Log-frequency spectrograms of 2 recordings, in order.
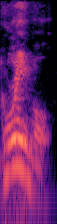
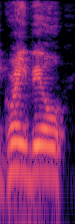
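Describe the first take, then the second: First: It is said the local Greenville way. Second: It is said the way out-of-towners say it.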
